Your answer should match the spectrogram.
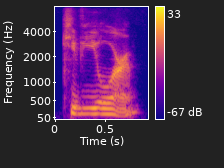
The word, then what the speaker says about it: Kiwior: Also, apparently it's Kiwior.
